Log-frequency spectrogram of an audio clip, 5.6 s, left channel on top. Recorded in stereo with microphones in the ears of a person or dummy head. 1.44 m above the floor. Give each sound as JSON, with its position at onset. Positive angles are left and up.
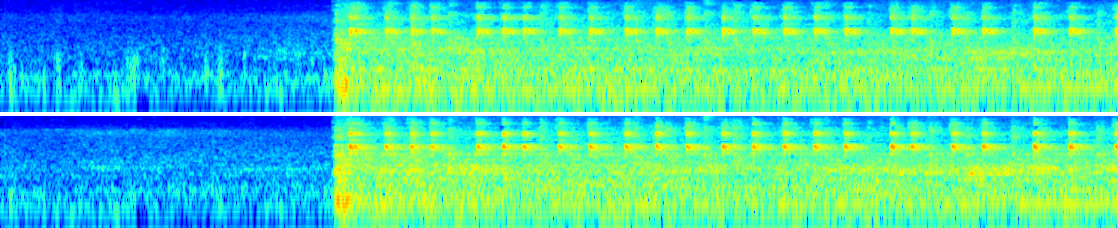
{"t": 1.7, "sound": "typing on a keyboard", "side_deg": -20, "distance_m": 1.0}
